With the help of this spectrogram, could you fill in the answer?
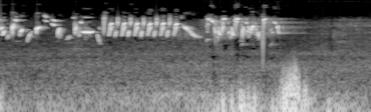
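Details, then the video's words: European goldfinch song intended for teaching young goldfinches: continuous fast, bright twittering with rapid repeated metallic notes, fading out near the end with a low thump. "اجمل غناء لتعليم صغار الحسون"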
